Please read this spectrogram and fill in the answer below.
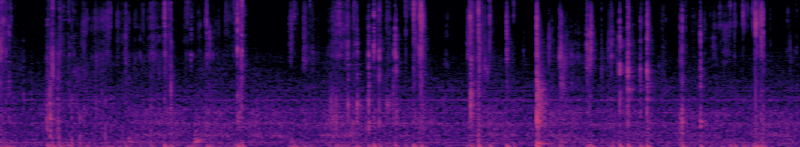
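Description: Faint paper handling: adhesive foam pads pulled off their sheet, their backing peeled, and pressed onto a die-cut card flower, giving scattered small clicks, crinkles and short peeling scrapes.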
